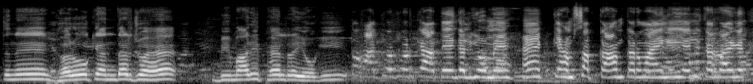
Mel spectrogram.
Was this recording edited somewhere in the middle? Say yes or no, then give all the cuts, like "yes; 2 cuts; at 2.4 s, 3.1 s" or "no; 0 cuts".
yes; 1 cut; at 3.5 s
